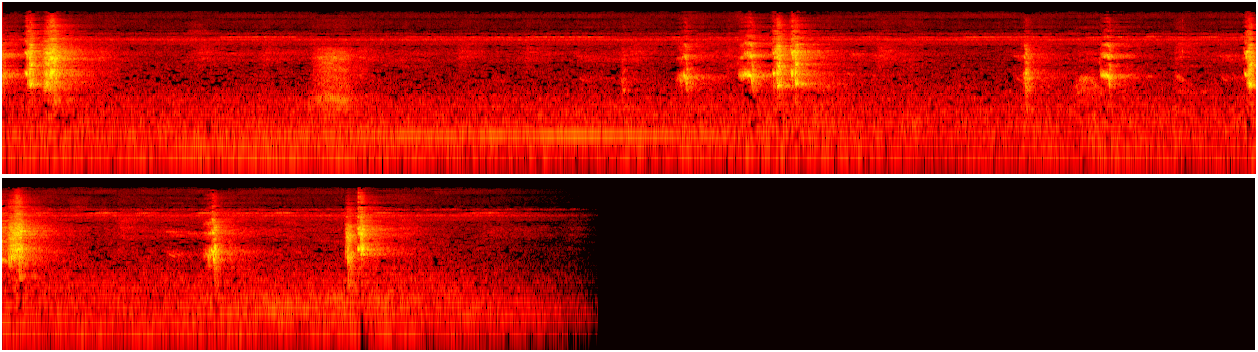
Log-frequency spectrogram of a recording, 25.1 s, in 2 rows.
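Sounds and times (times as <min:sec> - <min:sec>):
tropical birds calling: 0:00.0 - 0:18.3.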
